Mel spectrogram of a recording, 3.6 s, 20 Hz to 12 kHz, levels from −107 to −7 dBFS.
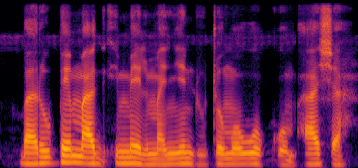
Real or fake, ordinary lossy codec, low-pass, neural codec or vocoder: fake; none; 10.8 kHz; autoencoder, 48 kHz, 128 numbers a frame, DAC-VAE, trained on Japanese speech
